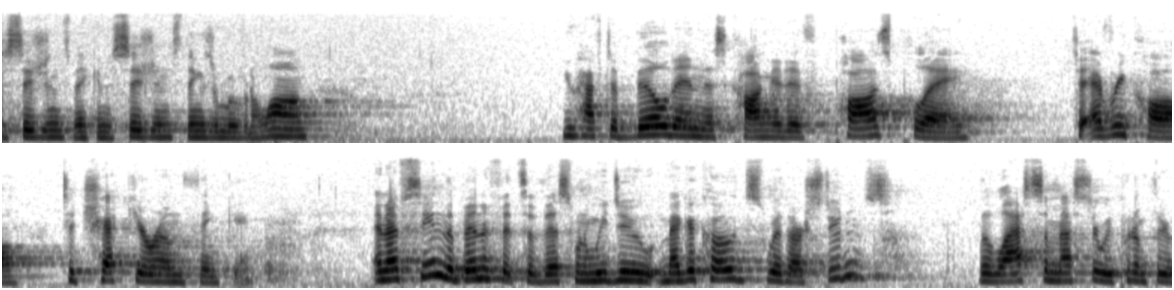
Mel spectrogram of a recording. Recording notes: This is a recording of a talk. At the Wisconsin EMS Conference in January 2018.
